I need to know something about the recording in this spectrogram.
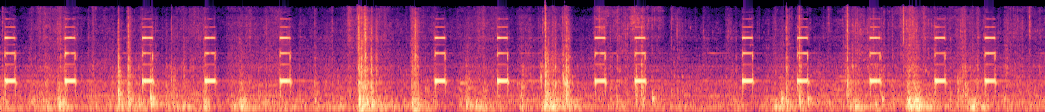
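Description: Supermarket checkout barcode scanner beeping over and over, about fifteen short beeps at one pitch, as items are swiped across it in quick succession, with knocks and rustles from the items being handled.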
